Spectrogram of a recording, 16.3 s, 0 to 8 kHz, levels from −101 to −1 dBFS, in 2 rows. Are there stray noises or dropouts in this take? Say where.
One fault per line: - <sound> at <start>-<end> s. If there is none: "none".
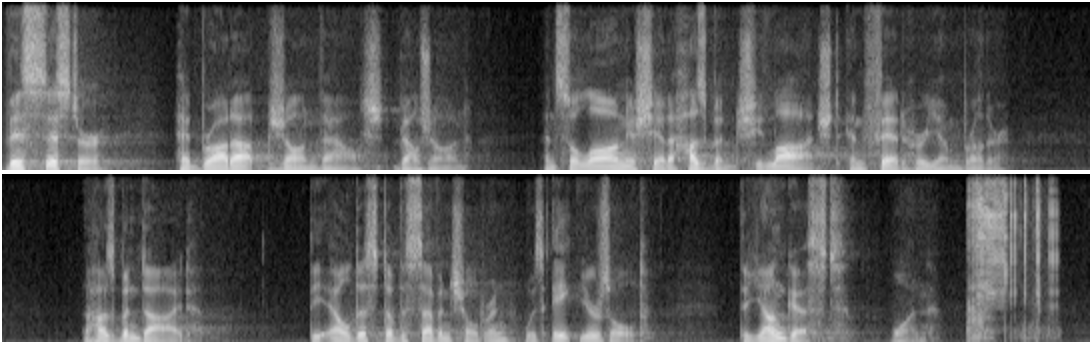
- squeak at 15.4-16.1 s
